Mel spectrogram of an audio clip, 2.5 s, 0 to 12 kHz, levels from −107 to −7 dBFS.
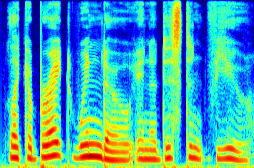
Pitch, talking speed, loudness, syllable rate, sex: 200 Hz, 190 wpm, -21 LUFS, 4.3 syllables/s, female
